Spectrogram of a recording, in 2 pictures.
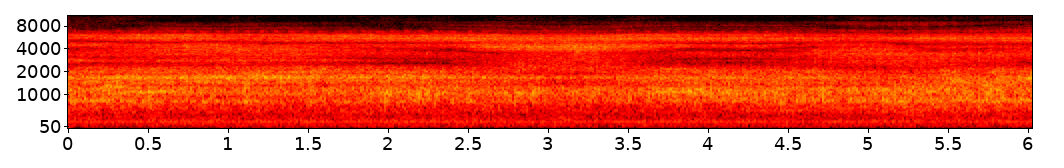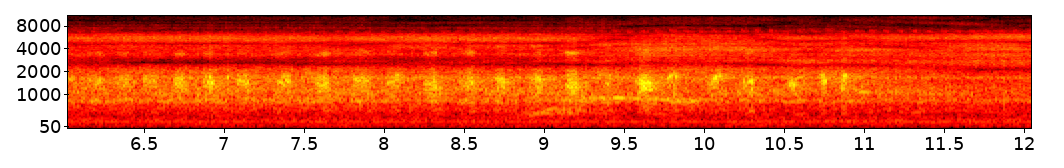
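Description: Outdoor farmyard ambience with a steady high hiss. From about six seconds in, a bird chirps rapidly, about four or five short calls a second, for some five seconds.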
